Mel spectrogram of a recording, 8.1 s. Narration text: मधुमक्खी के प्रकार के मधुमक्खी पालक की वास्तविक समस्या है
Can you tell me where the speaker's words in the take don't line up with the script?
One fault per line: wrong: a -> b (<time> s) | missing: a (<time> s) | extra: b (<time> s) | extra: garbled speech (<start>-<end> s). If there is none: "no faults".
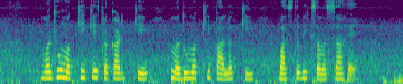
no faults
